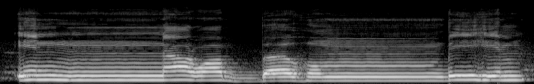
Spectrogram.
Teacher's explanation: میم ساکن کے بعد با رہا ہے تو یہاں پہ میم ساکن میں اخفاء کرنا ہے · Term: اخفاء شفوی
